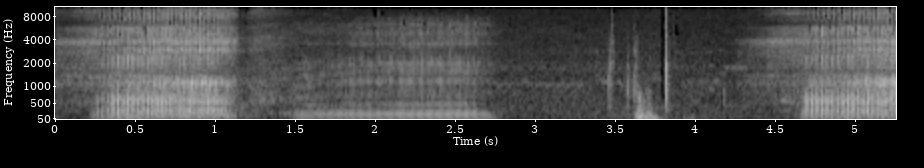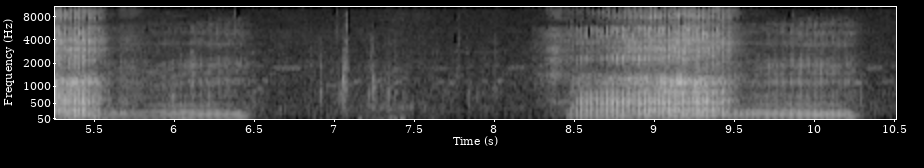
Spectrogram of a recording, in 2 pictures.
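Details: Two people snoring in a cabin: loud rattling inhaled snores, each followed by a buzzing exhale, about 15 breaths a minute; ordinary snoring.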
